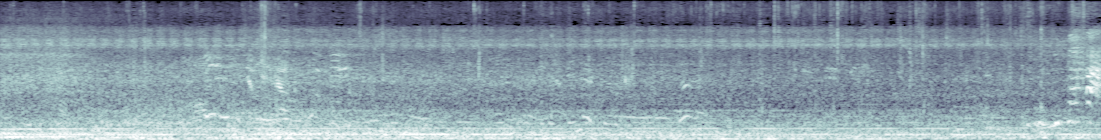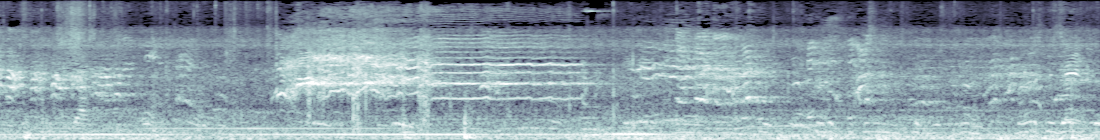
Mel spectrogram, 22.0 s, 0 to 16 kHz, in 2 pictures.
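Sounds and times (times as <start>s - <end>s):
children calling and shrieking: 0.0s - 22.0s.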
